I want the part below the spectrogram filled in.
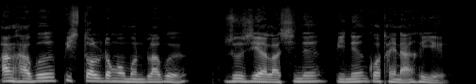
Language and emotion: Bodo, neutral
